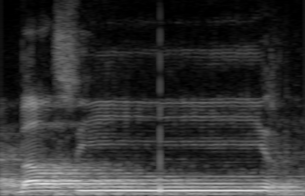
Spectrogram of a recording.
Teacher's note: Sebelum ro didahului oleh harokat kasroh, maka dia jadi tipis.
